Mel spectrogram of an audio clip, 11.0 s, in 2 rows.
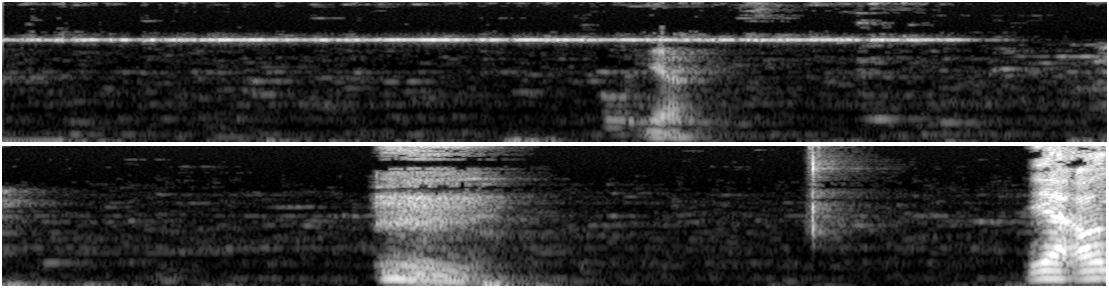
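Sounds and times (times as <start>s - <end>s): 
small bell rung quietly: 0.0s - 5.0s
speech: 3.2s - 3.6s, 10.7s - 11.0s.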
